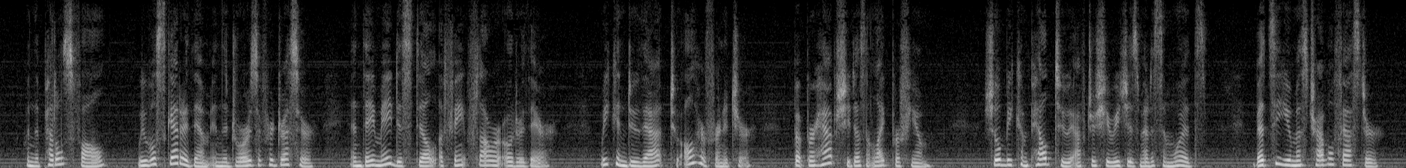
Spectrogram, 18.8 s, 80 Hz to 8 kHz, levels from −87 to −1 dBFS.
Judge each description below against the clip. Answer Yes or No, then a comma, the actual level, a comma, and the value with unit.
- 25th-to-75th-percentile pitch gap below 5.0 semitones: Yes, average, 4.2 semitones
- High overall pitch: Yes, high, 205 Hz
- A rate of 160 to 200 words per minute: Yes, average, 165 wpm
